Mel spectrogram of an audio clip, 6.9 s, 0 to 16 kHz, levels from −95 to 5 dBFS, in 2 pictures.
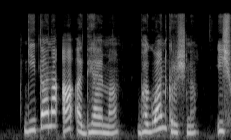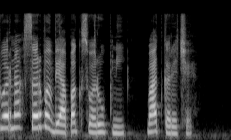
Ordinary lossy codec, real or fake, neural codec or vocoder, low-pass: none; real; none; 10.8 kHz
